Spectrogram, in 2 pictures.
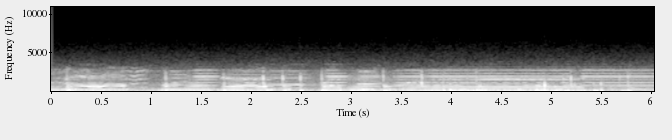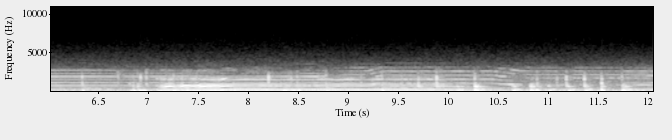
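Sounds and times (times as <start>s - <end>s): man singing long note: 0.0s - 5.9s, 6.9s - 10.4s.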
